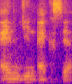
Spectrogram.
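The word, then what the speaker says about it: nginx: kedua adalah webserver engine.exe ini dibacanya engine.exe ya dulu saya diwaktu pertama kali tahu ini namanya apa gingsul bukan inbc engine.exe nah ini sebenarnya web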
